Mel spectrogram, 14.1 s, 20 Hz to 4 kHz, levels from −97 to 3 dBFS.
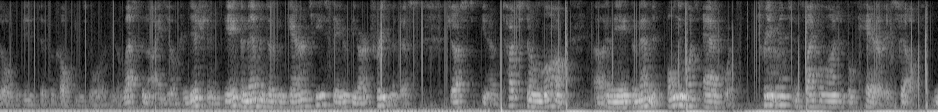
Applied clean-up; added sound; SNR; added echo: none; Crackle; -1 dB; reverberation time 0.6 s.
